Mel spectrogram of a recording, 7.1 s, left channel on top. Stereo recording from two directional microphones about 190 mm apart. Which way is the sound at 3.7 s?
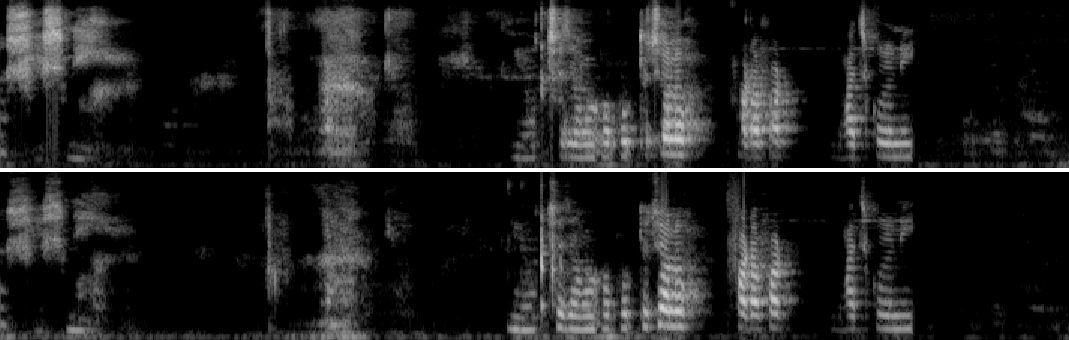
15° left (ahead or behind).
